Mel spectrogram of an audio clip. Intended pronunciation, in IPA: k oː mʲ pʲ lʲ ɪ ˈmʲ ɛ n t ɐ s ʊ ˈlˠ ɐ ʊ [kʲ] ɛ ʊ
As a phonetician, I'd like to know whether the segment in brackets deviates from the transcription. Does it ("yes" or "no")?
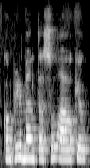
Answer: no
